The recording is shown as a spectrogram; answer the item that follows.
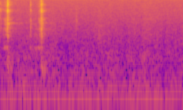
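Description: Two light clicks from a stage rope lock being handled at the locking rail, one at the start and one about half a second in, over a steady low background hum.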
